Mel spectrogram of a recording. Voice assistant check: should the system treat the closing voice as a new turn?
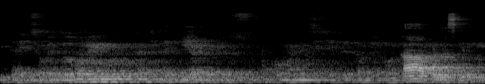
Yes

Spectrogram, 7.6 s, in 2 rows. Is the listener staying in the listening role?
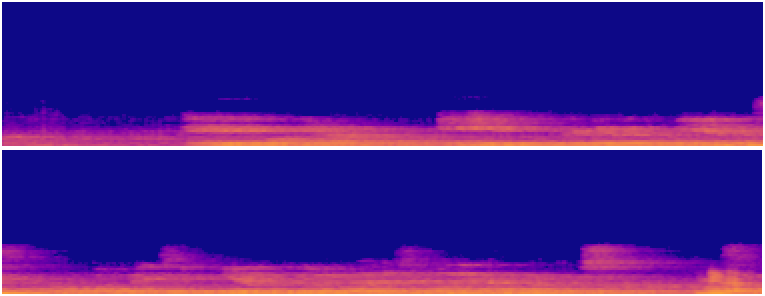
No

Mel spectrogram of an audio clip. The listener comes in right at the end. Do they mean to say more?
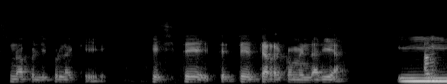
Yes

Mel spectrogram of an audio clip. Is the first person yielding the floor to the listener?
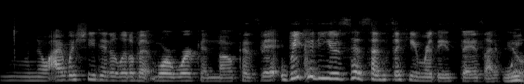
Yes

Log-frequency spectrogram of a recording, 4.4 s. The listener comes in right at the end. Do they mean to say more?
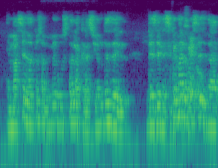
No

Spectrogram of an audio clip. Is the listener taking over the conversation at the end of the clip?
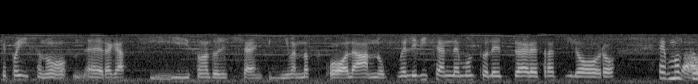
Yes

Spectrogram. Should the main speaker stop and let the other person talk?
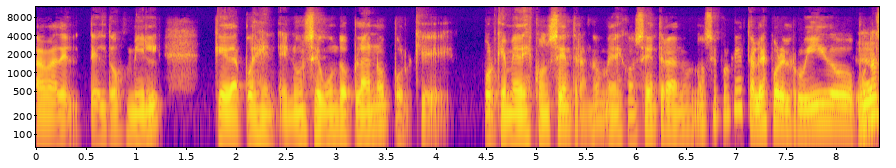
Yes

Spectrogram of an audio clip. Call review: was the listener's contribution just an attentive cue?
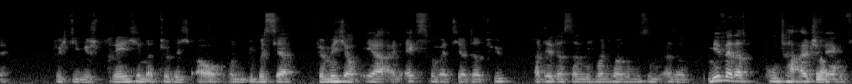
Yes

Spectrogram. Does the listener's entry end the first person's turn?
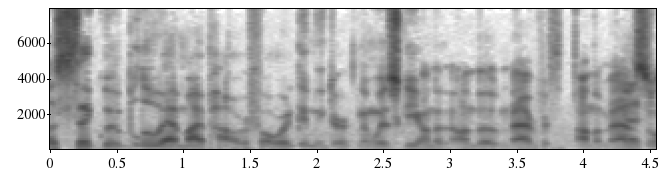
Yes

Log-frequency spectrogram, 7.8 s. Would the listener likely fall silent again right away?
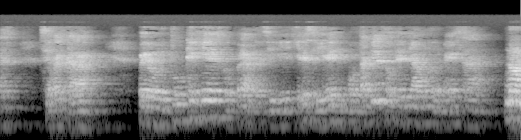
No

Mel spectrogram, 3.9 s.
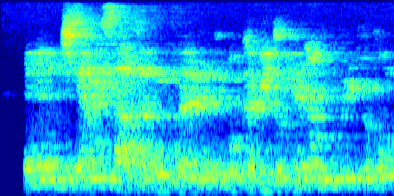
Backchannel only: Yes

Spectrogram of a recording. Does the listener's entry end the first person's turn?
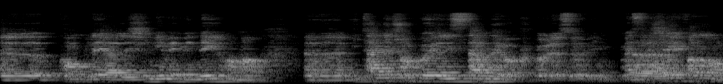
No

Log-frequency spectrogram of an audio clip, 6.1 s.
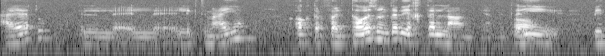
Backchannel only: Yes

